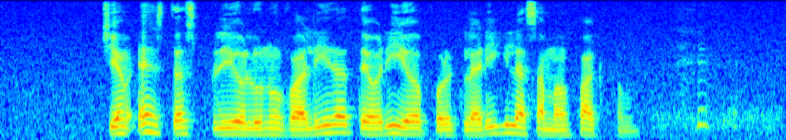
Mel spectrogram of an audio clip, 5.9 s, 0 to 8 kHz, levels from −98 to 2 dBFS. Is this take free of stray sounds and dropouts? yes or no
no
